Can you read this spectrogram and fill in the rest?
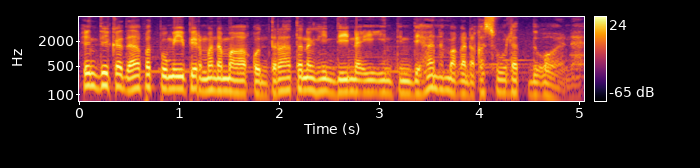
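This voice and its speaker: A man voicing a kind, protective wealthy older gentleman in an audio drama, measured and reassuring. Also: medium pitch, a little hiss or hum, pitched below the performer's own voice, natural voice. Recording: music under the voice.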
